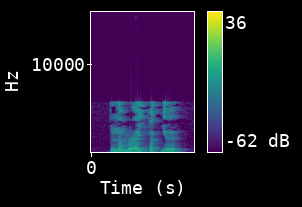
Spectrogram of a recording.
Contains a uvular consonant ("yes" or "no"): no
